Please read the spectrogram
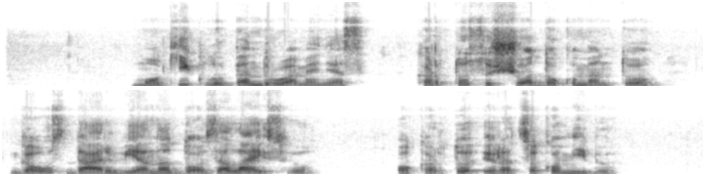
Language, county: Lithuanian, Vilnius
